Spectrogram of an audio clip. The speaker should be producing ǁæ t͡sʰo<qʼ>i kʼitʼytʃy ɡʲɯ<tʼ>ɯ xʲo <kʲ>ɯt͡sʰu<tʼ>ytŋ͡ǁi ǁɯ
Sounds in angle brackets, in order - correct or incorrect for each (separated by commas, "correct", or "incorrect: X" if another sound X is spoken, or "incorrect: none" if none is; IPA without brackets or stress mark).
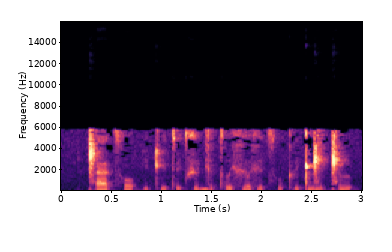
incorrect: k, correct, incorrect: xʲ, incorrect: kʼ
